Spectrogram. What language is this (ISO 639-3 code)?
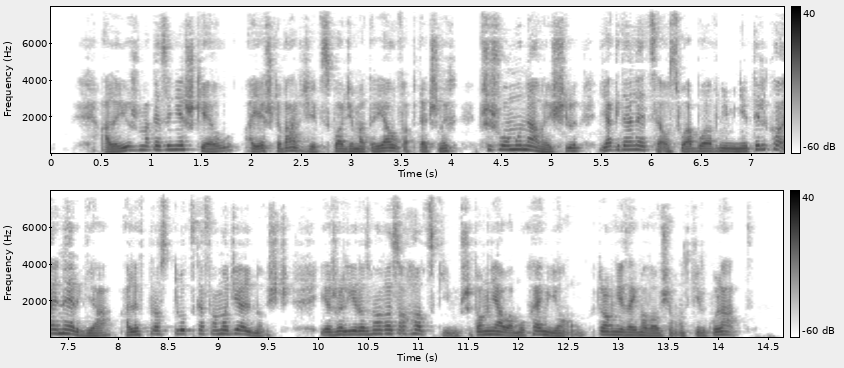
pol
